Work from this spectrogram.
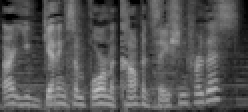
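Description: A man's voice: a little high, fairly quick, over music, close to an everyday voice. A man playing a dry, sarcastic, easily exasperated young defense lawyer in a fan-dubbed visual novel. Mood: puzzled. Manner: dry, sardonic. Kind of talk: fan-dub visual novel character acting.

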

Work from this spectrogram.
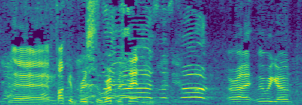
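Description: A man's voice: high-pitched, wildly swooping pitch, a little slow. A man vlogging on a busy city street at night, brash and joking, swearing a lot as he chats up strangers. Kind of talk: loud casual street vlog. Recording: noisy crowd around. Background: crowd chatter.

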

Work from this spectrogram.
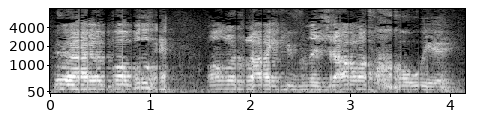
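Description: An actor playing an old, easily agitated grandfather in a radio play, rambling and repeating himself haltingly. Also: fairly high pitch, fairly even intonation, a bit bright. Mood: agitated, weary. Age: older. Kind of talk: radio drama acting. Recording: roomy, distant, faintly noisy old radio recording.

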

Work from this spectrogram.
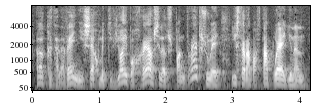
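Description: An actor playing an agitated, self-satisfied, mocking brother in a classic farce, in a theatrical radio style with sarcastic, emphatic exclamations. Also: male voice, medium pitch, animated, bright, forceful tone, slightly rough. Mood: exasperated, urgent. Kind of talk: theatrical Greek radio comedy acting.

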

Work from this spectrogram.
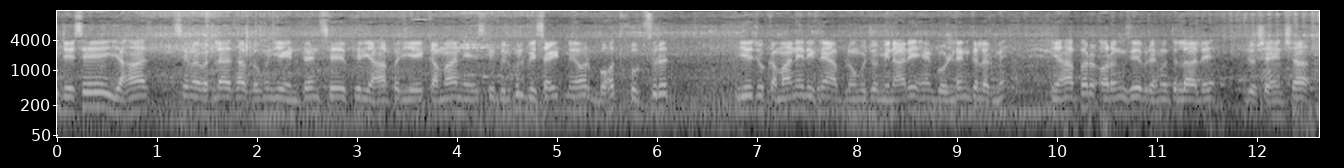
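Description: A man's voice: medium pitch, background noise. A man hosting a farm visit video, asking questions and repeating the answers back as he films on a phone outdoors. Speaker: channel host touring a goat farm. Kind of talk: casual on-site interview and guided tour. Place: outdoor farm yard by a street.

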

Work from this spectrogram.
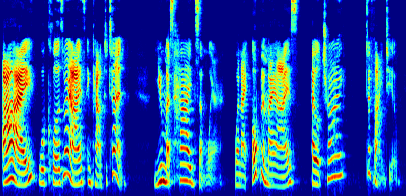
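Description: A woman's voice: fairly high pitch, sing-song, measured pace, bright, forceful tone, heavily acted. A woman voicing a bossy but caring female storybook shape in an emphatic, earnest, exclaiming way. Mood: firm.

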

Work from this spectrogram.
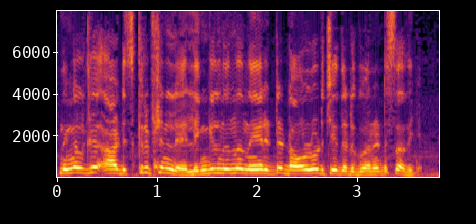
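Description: A man's voice: high-pitched, expressive, racing, mellow. A man narrating an explanatory tech tutorial as its host, in a formal, wordy way that addresses viewers directly.

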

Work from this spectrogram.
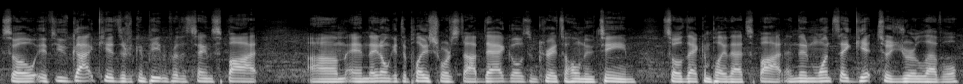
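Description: A man hosting an interview, asking questions and giving short agreeing replies, recorded in a busy convention hall on a boom mic. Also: steady tone, brisk. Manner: brief agreeing backchannels. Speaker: podcast host. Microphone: studio mic on boom arm with headphones.

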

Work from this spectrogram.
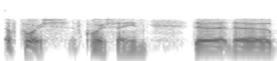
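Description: Deep-voiced man on a tinny phone line. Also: fairly even intonation, dry recording. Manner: halting, many restarts, somber. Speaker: author guest. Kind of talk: casual interview talk.

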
